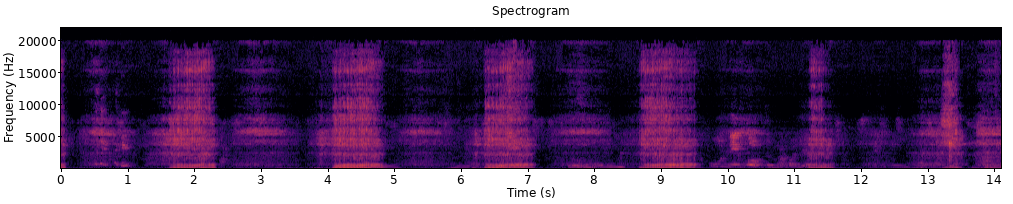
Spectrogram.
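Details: Real night recording of a sleeping baby: rhythmic, rough low snores with each breath, about five clear bursts over fourteen seconds, against quiet room noise; ordinary snoring during sleep.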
